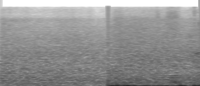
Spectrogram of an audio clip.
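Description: Steady outdoor background noise by the sea, then about a second in a sudden loud low rumble and buffeting on the microphone.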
